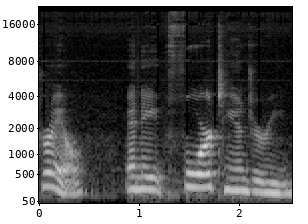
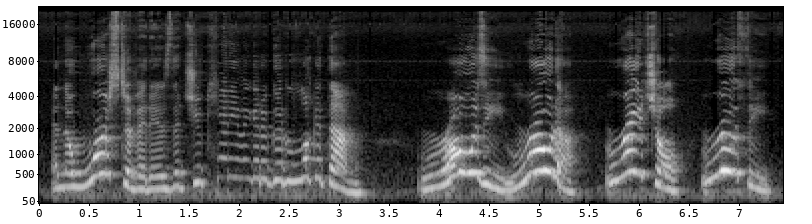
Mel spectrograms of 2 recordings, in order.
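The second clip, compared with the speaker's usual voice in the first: raging gorilla calling monkeys; 8 semitones higher, 8 dB louder than usual. Acted.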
